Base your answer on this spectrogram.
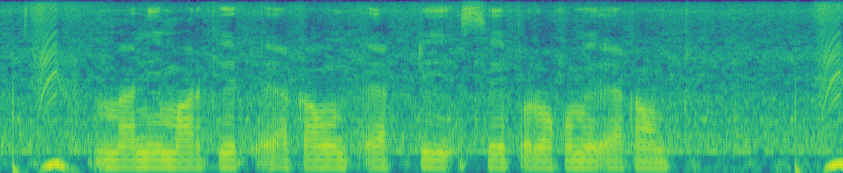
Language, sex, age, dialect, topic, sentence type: Bengali, male, 36-40, Northern/Varendri, banking, statement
